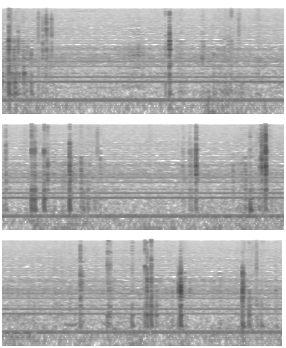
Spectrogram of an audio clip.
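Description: Faint steady electrical hum with irregular light clicks and taps from hands adjusting the bearing and its bolt on a metal IC lead setting tool.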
